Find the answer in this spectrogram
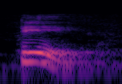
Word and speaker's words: take: जैसे हम यहाँ पर देखते हैं TAKE टेक, तो ध्यान देना यहाँ पर ई जो है साइलेंट रहेगा, क्योंकि यहाँ पर ई का मतलब ये है कि ए को उसकी असली आवाज़ में पढ़ा जाए।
